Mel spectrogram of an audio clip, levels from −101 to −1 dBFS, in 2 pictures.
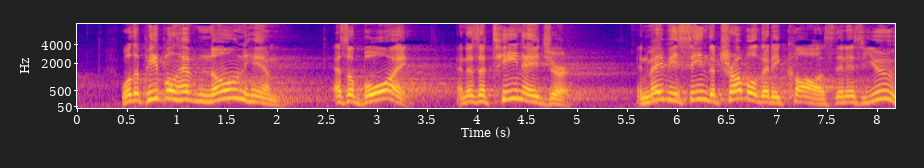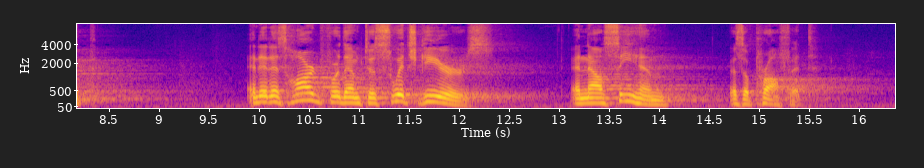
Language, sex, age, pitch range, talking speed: English, male, 50-69, 110-175 Hz, 145 wpm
